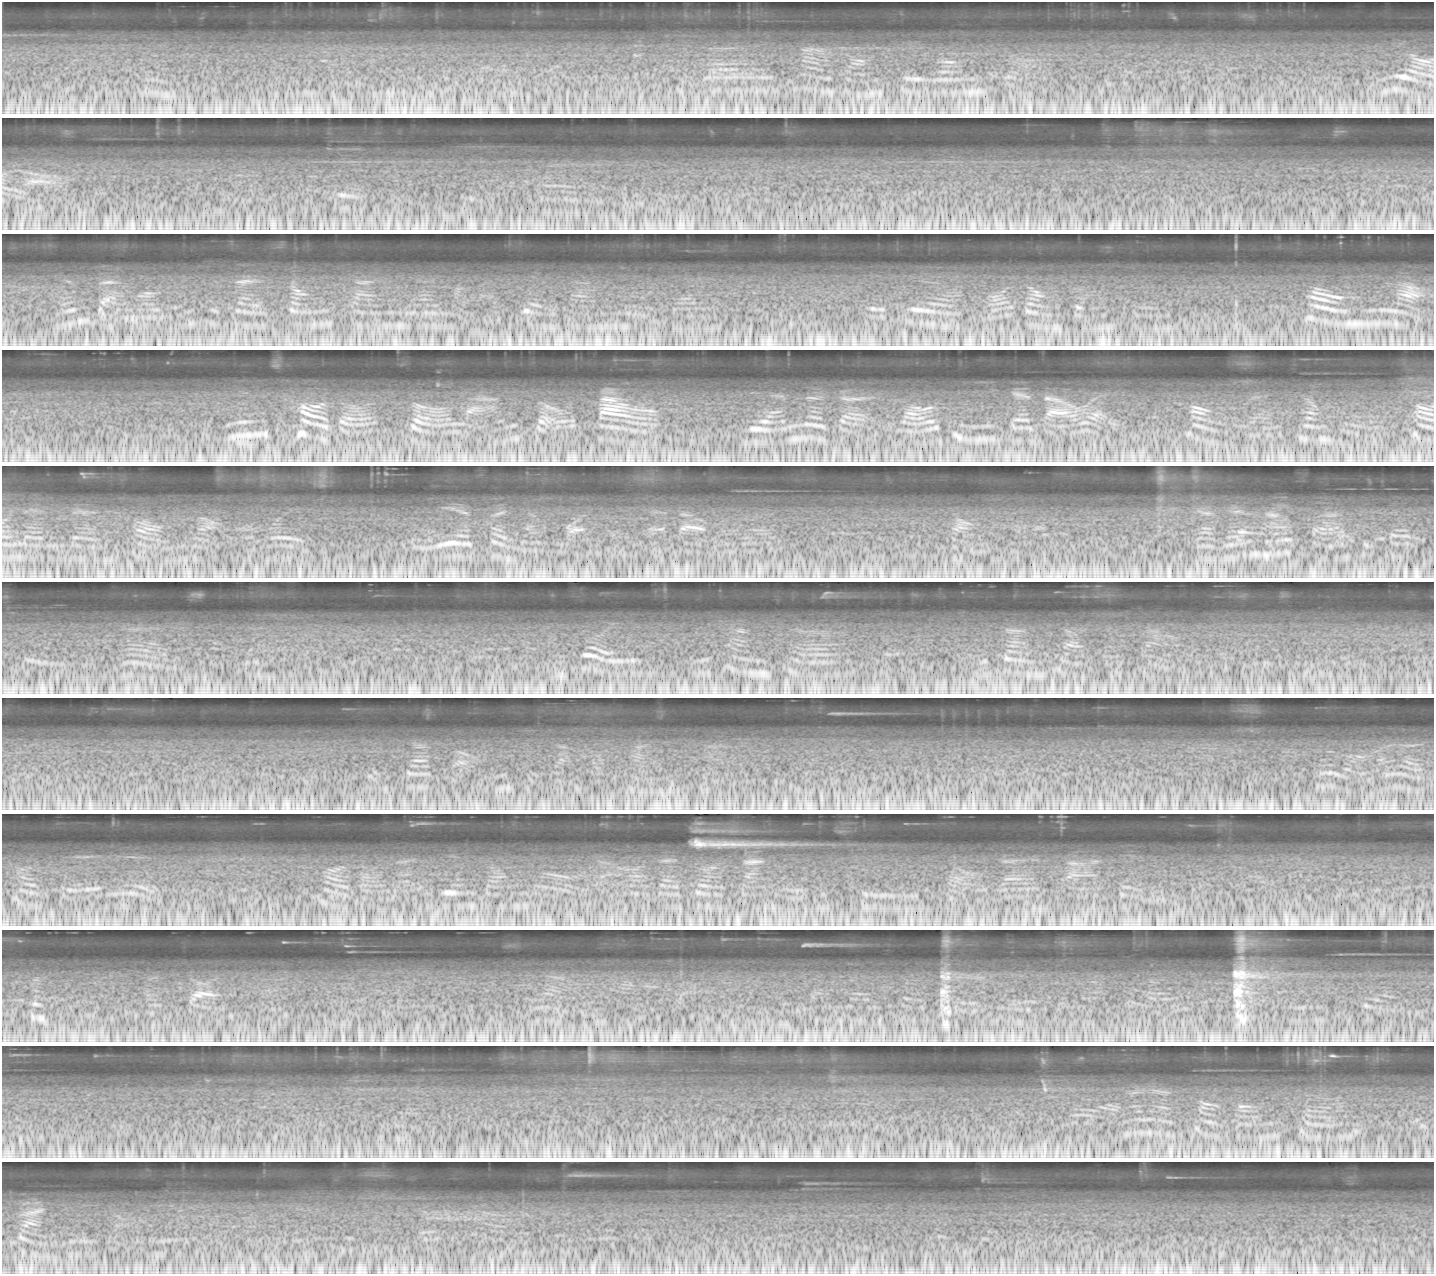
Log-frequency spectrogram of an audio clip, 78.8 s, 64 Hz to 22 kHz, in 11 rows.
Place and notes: Station hall, High-speed rail train traveling through, Sony PCM D50 + Soundman OKM II
新竹縣 (Hsinchu County), 中華民國, 12 May, 18:39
